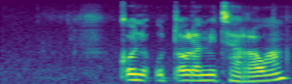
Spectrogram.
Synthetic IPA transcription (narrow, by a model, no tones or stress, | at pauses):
kʼoniʔutʼɔɺamitʰarawa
